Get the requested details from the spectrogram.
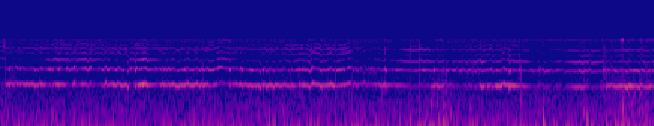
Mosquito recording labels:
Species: Anopheles dirus; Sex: female; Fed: unfed; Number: one; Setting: cup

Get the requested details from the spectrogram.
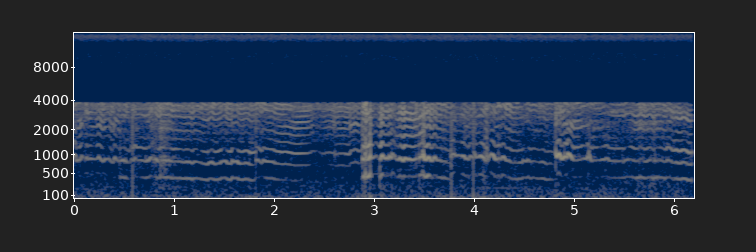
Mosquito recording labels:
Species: Anopheles dirus; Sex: female; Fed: blood-fed; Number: one; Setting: cup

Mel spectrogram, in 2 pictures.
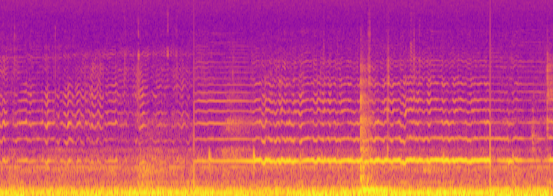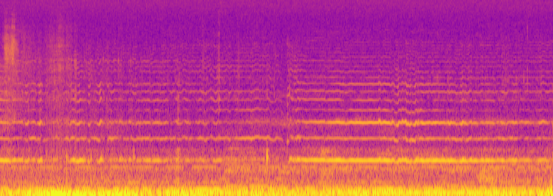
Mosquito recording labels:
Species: Culex quinquefasciatus; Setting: cup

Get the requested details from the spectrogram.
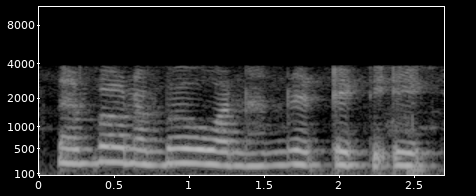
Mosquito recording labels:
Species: no mosquito; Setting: cup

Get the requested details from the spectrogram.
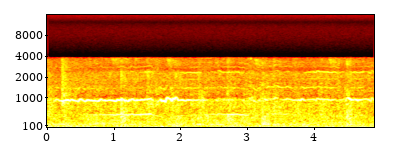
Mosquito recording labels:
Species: mosquito; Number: one; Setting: cup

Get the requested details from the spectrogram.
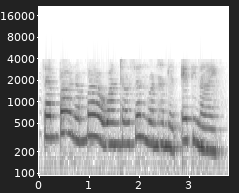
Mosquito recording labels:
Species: no mosquito; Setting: cup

